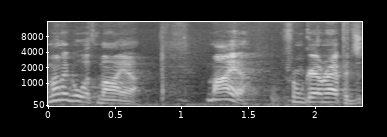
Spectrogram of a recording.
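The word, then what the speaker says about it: Maia: Maya from Grand Rapids. It's spelled M-A-I-A. Yeah. So I'm going with Maya.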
